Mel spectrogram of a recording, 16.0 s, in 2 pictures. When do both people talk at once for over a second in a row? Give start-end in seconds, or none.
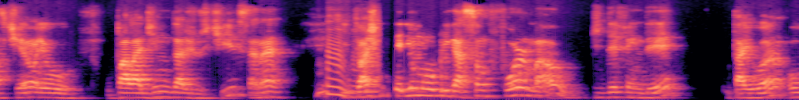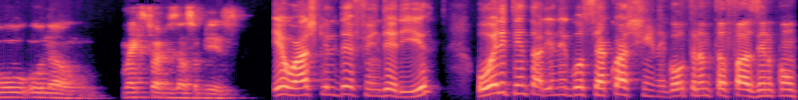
none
